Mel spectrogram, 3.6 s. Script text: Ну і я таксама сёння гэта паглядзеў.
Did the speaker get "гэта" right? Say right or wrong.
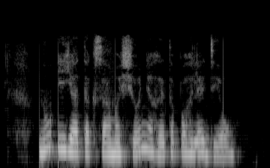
right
